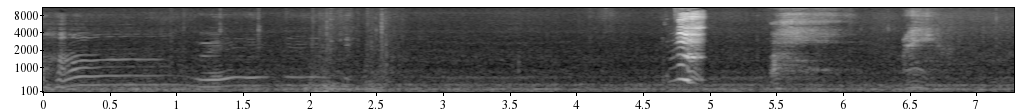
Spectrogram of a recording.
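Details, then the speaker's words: Adult woman with hiccups, riding in a car: a brief vocal sound, then a sudden sharp hiccup and a few softer catches of breath in a quiet interior. "[Music] I have hiccups that's okay you're your left Lan honey this is the funnest Saturday"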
